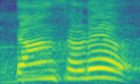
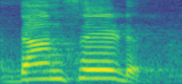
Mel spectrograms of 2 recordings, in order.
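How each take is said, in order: First: The ending is a soft, swallowed d sound. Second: The ending is a separate, added -ed syllable.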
